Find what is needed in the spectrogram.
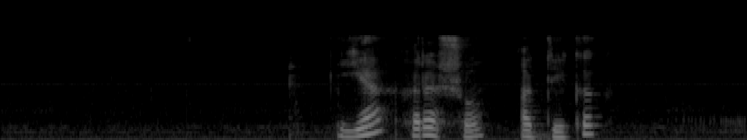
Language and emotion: Russian, neutral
